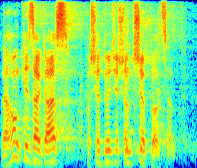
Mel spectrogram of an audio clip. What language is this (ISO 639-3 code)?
pol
